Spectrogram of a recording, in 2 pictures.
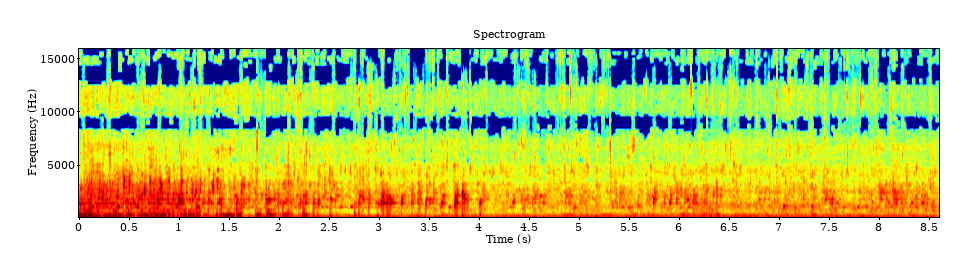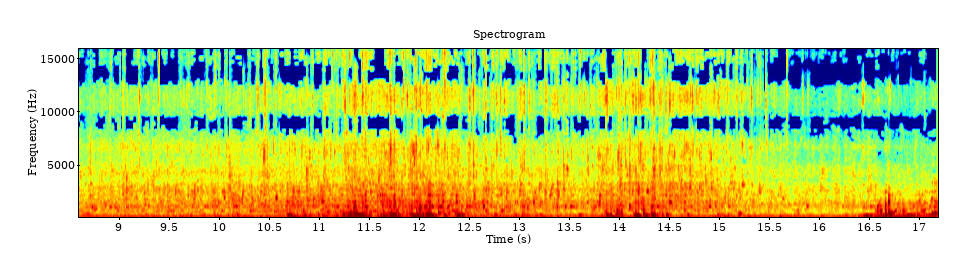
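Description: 1955 Eljer Duplex toilet flushing. Water rushes into the bowl and down the siphon-jet trapway, loudest in the first few seconds, then settles to a steadier run, with louder surges about 11 and 14 seconds in.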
